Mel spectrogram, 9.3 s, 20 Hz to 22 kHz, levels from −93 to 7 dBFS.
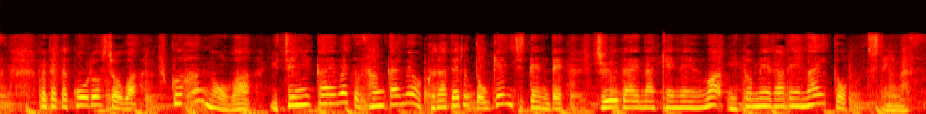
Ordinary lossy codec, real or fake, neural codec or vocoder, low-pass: AAC, 32 kbps; fake; codec, 16 kHz, 8 kbps, FreqCodec, smaller model; 7.2 kHz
